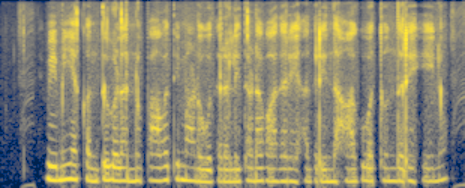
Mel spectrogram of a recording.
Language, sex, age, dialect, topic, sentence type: Kannada, female, 18-24, Mysore Kannada, banking, question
